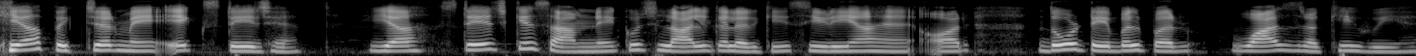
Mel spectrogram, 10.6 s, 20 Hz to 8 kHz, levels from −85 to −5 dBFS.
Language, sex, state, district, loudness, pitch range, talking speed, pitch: Hindi, female, Uttar Pradesh, Hamirpur, -32 LUFS, 205-240 Hz, 135 wpm, 220 Hz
